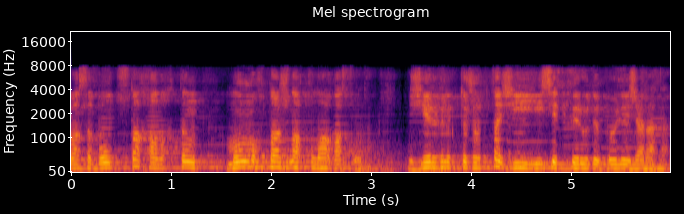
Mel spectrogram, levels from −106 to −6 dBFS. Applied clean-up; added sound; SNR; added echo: neural separator model SepFormer DNS4.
